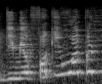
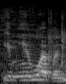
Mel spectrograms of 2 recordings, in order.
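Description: First: Very high-pitched, desperate squeal; frantic demand. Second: Said in the usual way. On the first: Real, not acted. Player without a weapon in a fight, frantic. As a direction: shriek the demand in a panic.

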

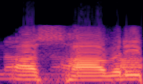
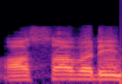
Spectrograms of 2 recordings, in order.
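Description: First: ਆਸਾਵਰੀ with long "aa-saa" opening; long vowels. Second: ਆਸਾਵਰੀ quick, as "assavari"; wrong short vowels. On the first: Teacher gives the correct reading, ਆਸਾਵਰੀ as "aa-saavari". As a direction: lengthen the aa sounds of ਆਸਾਵਰੀ. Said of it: "ਪਾਠ ਪੜ੍ਹਨਾ ਹੈ". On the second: Teacher repeats what not to read, ਆਸਾਵਰੀ as short "assavari". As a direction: squash the start of ਆਸਾਵਰੀ into "assa". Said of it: "ਆਸਾਵਰੀ ਨਹੀਂ ਪੜ੍ਹਨਾ". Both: Shown as a demonstration.

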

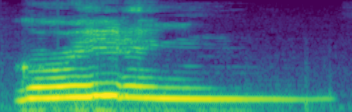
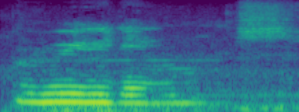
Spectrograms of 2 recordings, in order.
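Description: First: Loud, slightly higher greeting; louder greeting. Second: Flat robotic greeting; monotone voice. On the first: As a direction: belt the greeting back. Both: Retold or imitated. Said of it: "speaking to you in a monotone voice".

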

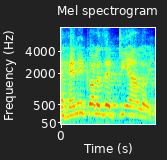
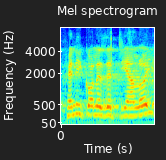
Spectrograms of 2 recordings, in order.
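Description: First: Chanted, higher slogan with H in "হেনি"; chanted, mimic marchers saying "হেনি" for Feni; raised chant, "হেনি" with H replacing F; Feni dialect chant. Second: "Feni" begins with F; F restored in "Feni". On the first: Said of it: "একদল বলে". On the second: Shown as a demonstration. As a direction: explain the slogan, saying "Feni" with F. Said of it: "Feni একটা college আছে".

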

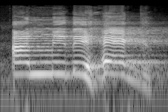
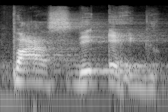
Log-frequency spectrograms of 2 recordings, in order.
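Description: First: "egg" said as "hegg", with an added H; imitated island dialect. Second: Said in the usual way. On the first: Jamaican asking Brother Prescott at table, "egg" said as "hegg". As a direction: put an H on the front of "egg", pitched high. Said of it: "And they drop the H". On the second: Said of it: "you know what he said there?".

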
